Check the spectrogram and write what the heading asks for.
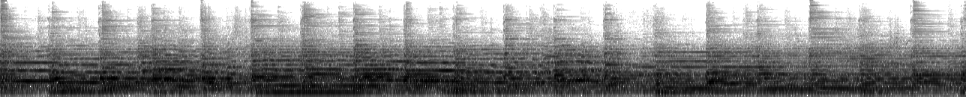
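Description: Acoustic guitar playing a hymn accompaniment, with long held notes underneath.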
